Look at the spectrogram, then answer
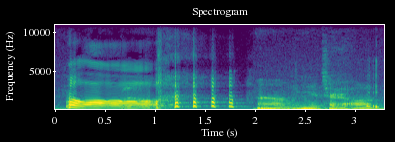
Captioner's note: laughs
